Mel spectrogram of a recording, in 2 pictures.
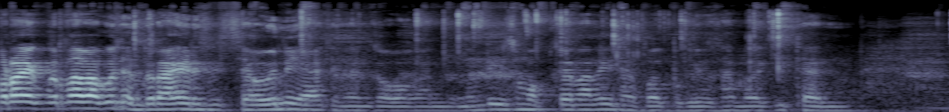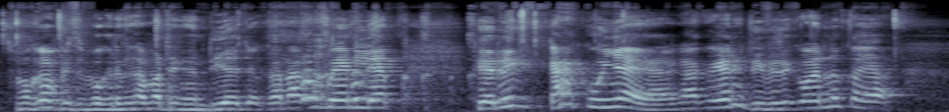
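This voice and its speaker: Noticeable background noise is heard. The words come very fast. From East Java, Surabaya. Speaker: podcast host. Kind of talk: casual chat.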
